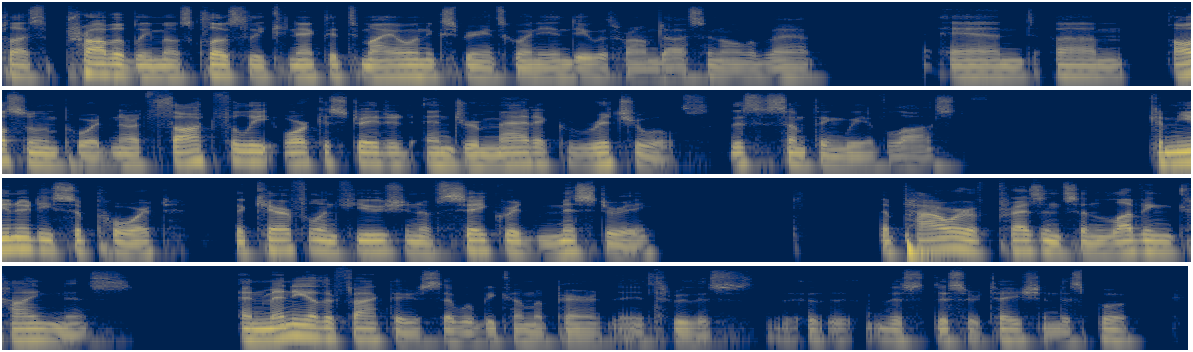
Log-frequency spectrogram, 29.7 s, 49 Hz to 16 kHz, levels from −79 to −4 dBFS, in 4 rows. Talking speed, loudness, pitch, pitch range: 130 wpm, -31 LUFS, 95 Hz, 85-105 Hz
